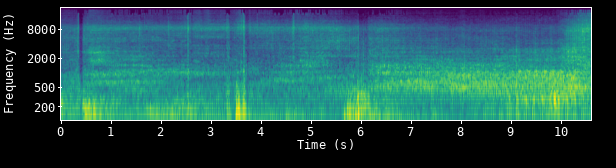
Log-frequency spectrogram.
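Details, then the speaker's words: Jaguar F-Pace 204DTD diesel after home rebuild, injector sound deadening cover off: steady idle with loud even injector clatter, no misses or knocks; owner considers it normal, running great. "I think I'll call the video there I'm happy with it all now it's running great uh sounds like a diesel so to be expected I guess"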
